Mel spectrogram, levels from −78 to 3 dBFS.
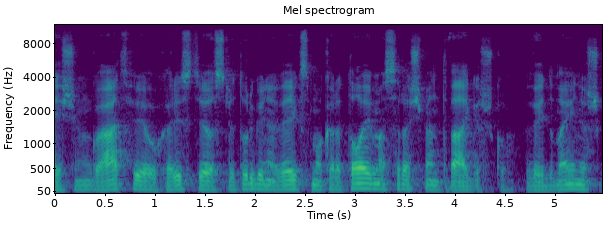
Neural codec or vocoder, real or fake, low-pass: vocoder, 24 kHz, 100 mel bands, Vocos; fake; 10.8 kHz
